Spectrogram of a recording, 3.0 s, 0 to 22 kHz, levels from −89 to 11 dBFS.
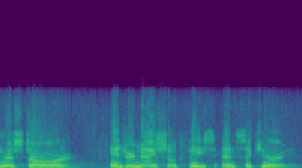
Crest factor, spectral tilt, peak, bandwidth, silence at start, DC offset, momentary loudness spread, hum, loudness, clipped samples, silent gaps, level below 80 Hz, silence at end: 12 dB; -4.5 dB/octave; -4 dBFS; 10.5 kHz; 0 s; under 0.1%; 5 LU; none; -16 LUFS; under 0.1%; none; -68 dBFS; 0 s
